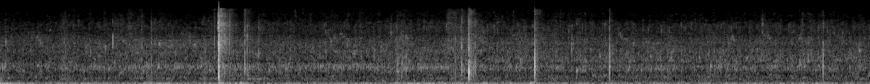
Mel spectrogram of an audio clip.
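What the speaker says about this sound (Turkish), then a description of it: "Böyle yanımda küçük bir dere akıyor. Şıkır şıkır suyu var." Small roadside creek babbling and trickling nearby, a continuous soft water wash dotted with brief splashy drips and gurgles, no one talking.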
